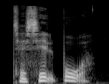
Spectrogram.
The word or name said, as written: tag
